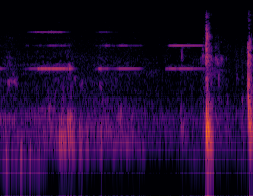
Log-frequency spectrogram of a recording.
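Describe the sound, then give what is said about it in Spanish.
Car reversing into a parking spot with the handbrake applied: steady electronic beeps, then two sharp mechanical clicks near the end. “El... Marcha atrás. freno de mano. Un poquito más que me he pasado.”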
